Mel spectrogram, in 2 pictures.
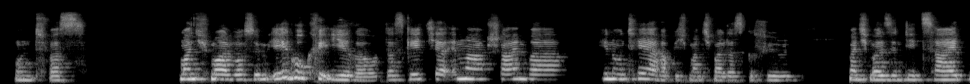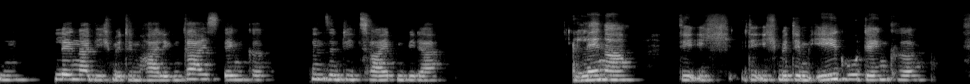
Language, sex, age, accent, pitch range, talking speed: German, female, 60-79, German, 195-230 Hz, 145 wpm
